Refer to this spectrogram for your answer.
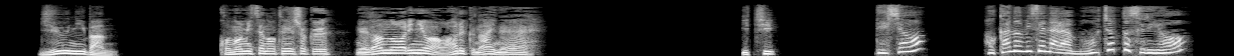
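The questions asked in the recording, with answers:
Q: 店の定食、値段の割には悪くないね。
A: 1: でしょ他の店ならもうちょっとするよ。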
